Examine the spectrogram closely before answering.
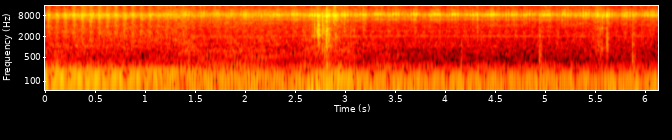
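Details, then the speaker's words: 1967 Plymouth Fury, first start after sitting 42 years: deep steady rumble at fast idle with sharp clicks, smoking and leaking fuel; high idle and choke working, engine keeps running on its own. "not only did the high idle work but then the choke worked everything worked"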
